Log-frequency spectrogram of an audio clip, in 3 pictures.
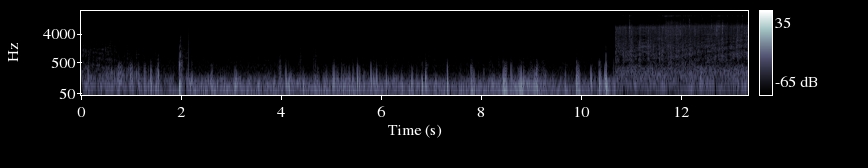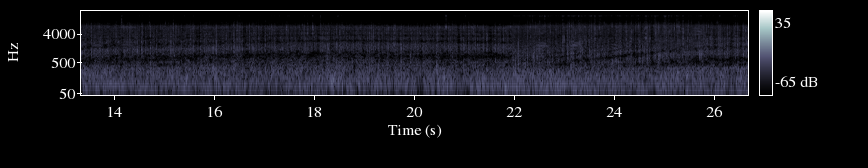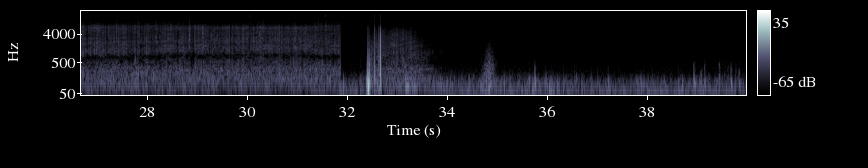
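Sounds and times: light rain on wet stones: 10.7s - 31.9s.

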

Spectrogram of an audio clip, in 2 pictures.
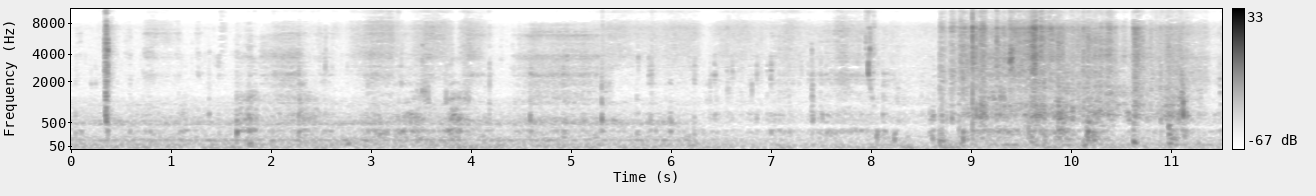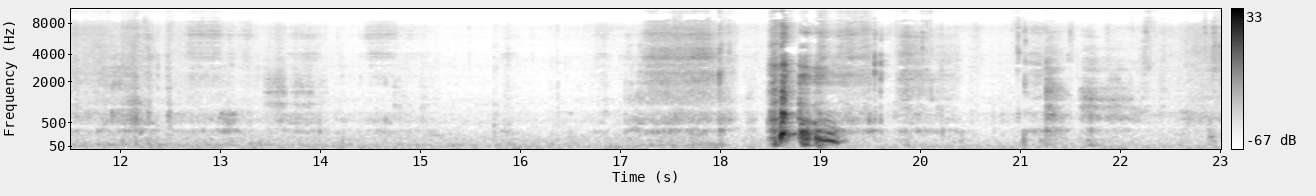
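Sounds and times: person chewing food: 0.0s - 18.3s, 19.4s - 23.0s
rustling and handling noise: 0.1s - 17.1s.

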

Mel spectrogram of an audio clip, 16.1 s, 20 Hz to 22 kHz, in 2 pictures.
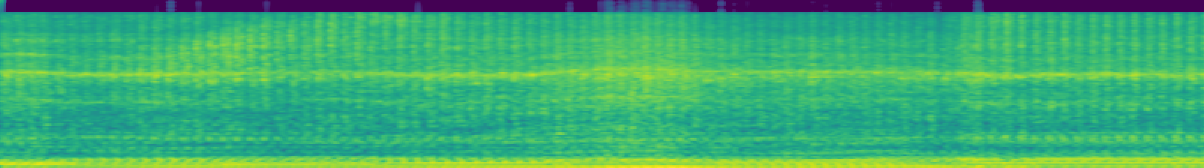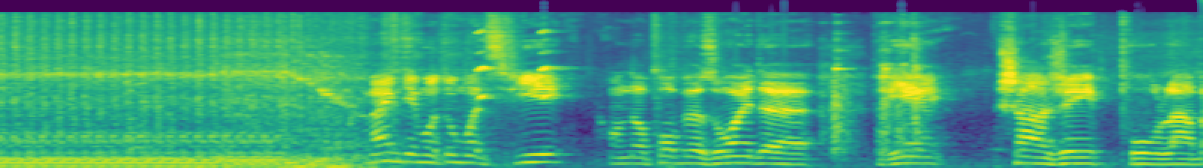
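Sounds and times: motorcycle engine idling: 0.0s - 10.5s.

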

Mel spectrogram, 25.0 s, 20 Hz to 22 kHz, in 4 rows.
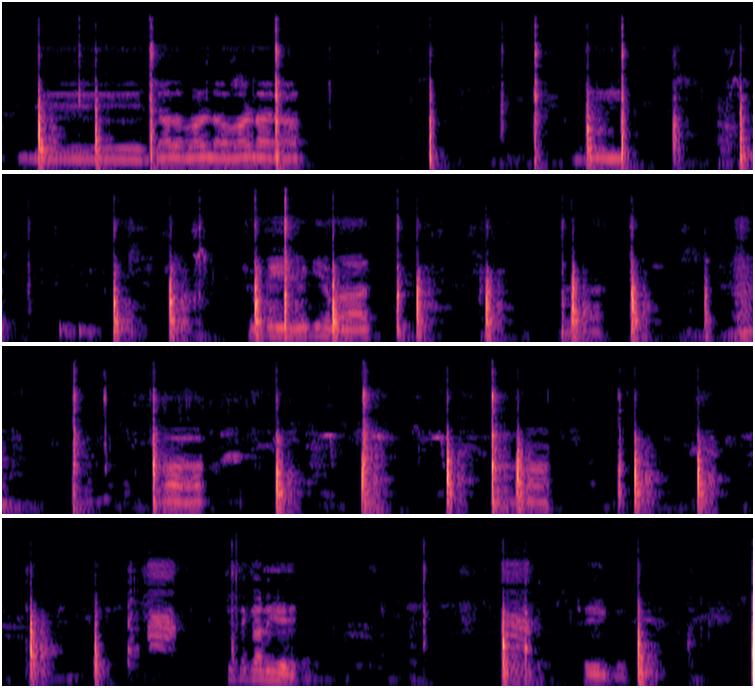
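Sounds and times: cleaver chopping meat on wood: 0.2s - 1.5s, 3.5s - 12.3s, 13.1s - 14.0s, 14.8s - 19.9s, 22.9s - 23.3s, 24.0s - 24.4s.

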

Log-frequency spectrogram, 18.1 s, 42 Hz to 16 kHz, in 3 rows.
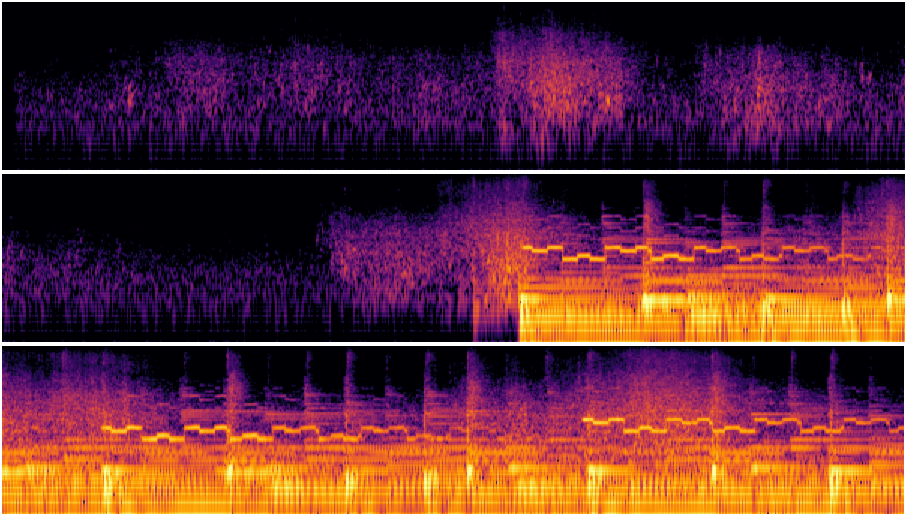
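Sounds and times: ocean surf washing onto beach: 0.1s - 18.0s.

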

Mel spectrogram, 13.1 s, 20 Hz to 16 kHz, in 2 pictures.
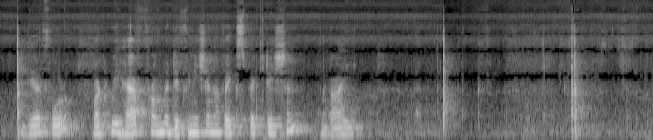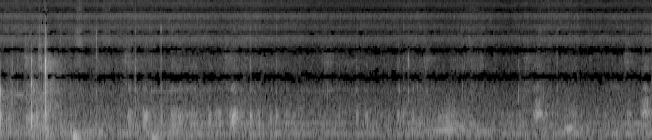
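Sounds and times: pen scratching on paper: 7.8s - 10.8s, 11.8s - 13.0s.

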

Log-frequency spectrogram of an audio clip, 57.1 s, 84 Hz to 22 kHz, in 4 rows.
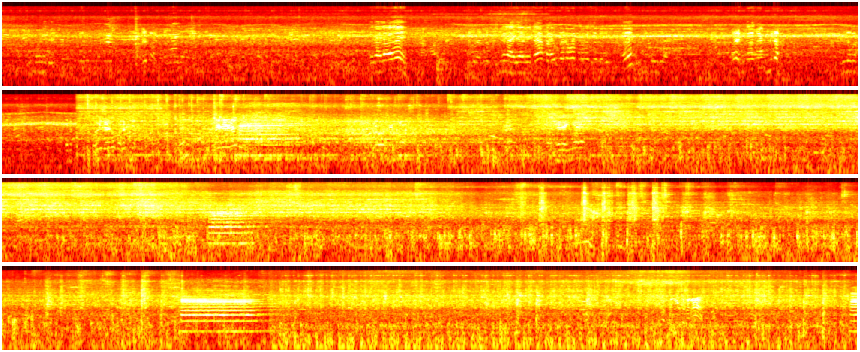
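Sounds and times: train rumble and wheel noise: 0.0s - 57.0s
locomotive horn blasts: 18.0s - 21.6s, 32.0s - 33.1s, 45.8s - 47.6s.

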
